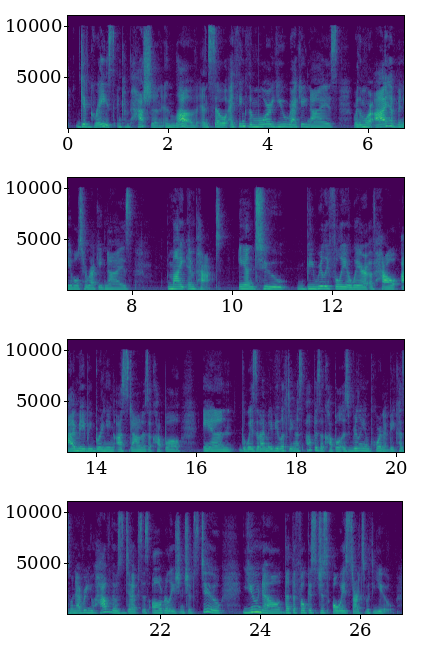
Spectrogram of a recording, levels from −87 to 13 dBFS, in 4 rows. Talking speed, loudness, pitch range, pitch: 175 wpm, -29 LUFS, 165-195 Hz, 180 Hz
